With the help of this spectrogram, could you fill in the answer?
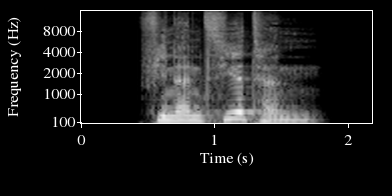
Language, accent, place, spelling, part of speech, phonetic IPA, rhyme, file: German, Germany, Berlin, finanzierten, adjective / verb, [finanˈt͡siːɐ̯tn̩], -iːɐ̯tn̩, De-finanzierten.ogg
- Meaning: inflection of finanzieren: 1. first/third-person plural preterite 2. first/third-person plural subjunctive II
